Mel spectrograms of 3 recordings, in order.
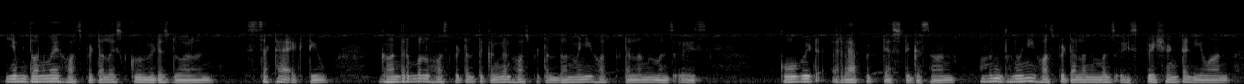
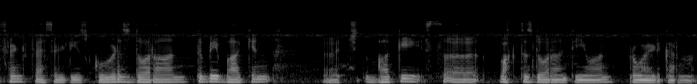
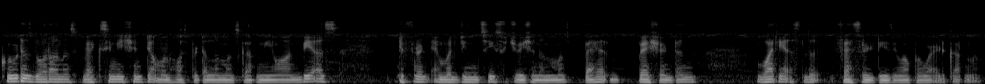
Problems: background sounds at intervals, low volume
